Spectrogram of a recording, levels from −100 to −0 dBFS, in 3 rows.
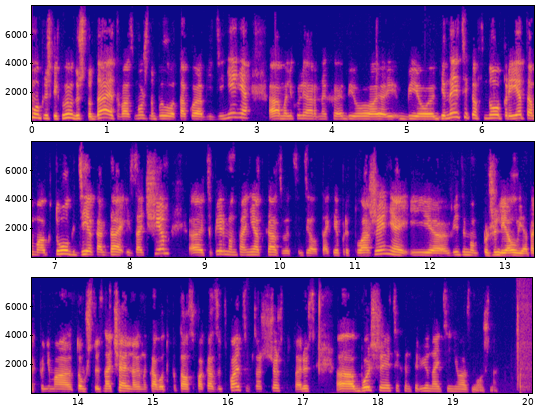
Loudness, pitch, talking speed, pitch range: -25 LUFS, 180 Hz, 160 wpm, 165-200 Hz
